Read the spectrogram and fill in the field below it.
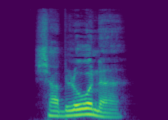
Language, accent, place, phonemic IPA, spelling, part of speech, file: German, Germany, Berlin, /ʃaˈbloːnə/, Schablone, noun, De-Schablone.ogg
- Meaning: 1. template, stencil (physical object used for replicating outlines) 2. template, pattern, mould (generic model which other objects are based on or derived from)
